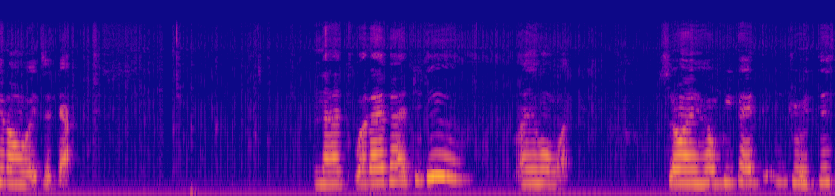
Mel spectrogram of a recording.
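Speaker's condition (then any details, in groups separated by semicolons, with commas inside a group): Cerebral palsy, spastic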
